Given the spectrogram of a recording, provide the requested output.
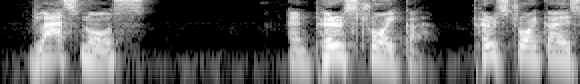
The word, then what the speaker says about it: glasnost: it's a russian word i'm going to spell it to you in english g-l-a-s-n-o-s-t glass-nose and perestroika perestroika is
